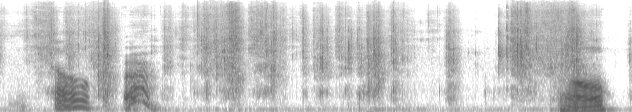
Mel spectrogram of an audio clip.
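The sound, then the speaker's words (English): Crinkling and tearing of a gift package's wrapping being opened, papery rustles and rips scattered among people talking and exclaiming. “You can open it.”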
